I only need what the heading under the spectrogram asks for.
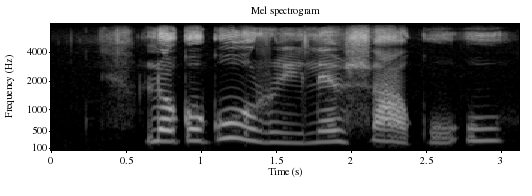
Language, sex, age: Tsonga, female, 19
